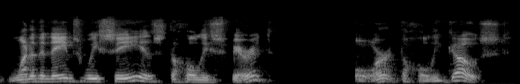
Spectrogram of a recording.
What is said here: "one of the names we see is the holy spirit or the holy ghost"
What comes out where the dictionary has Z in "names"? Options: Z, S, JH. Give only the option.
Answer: Z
